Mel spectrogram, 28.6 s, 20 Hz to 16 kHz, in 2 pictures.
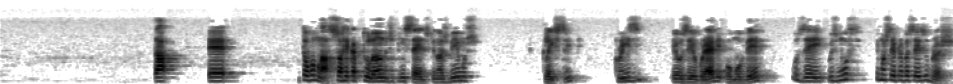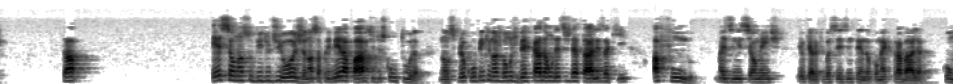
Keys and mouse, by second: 0.7-2.9 middle drag, 3.6-5.5 middle drag, 14.7-15.2 middle drag, 17.1-18.0 middle drag, 25.0-26.4 middle drag, 26.6-27.4 middle drag.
